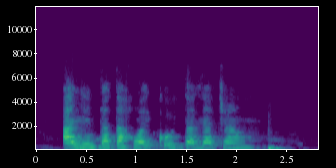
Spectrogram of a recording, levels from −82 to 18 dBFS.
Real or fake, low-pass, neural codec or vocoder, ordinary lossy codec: real; 7.2 kHz; none; Opus, 32 kbps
